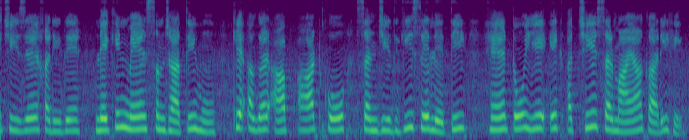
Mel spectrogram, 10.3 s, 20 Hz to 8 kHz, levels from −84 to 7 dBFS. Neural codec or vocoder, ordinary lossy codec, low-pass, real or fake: codec, 16 kHz, 16 kbps, FunCodec, trained on LibriTTS, 50 frames a second; none; none; fake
